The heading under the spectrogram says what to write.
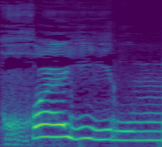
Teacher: Ya sifatnya lin lembut. Jadi walaupun tebal tetapi lembut ya.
